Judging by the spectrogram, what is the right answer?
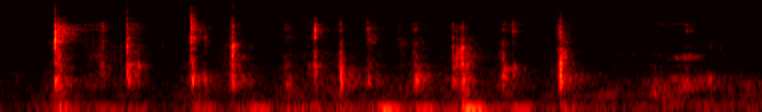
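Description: A password is typed on a computer keyboard in a quick run of about a dozen light, close key taps with a brief pause near the end, quiet and with no voices.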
